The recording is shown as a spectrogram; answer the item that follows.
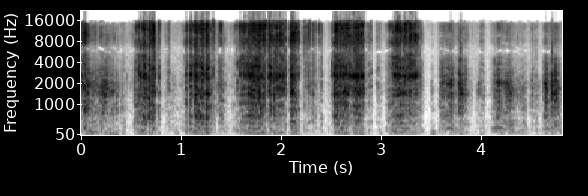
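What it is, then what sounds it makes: Foam bath sponge being scratched. Fingernails scratch the yellow face of a layered foam bath sponge made of solid porous foam; the sponge is then turned and fingertips scratch along its yellow edge. Heard are dry, bright, rasping scratch bursts in an irregular rhythm, with short gaps between strokes and almost no low end.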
